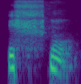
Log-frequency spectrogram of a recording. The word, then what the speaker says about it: Vishnu: Vishnu, the ish is cerebral sha. Vishnu tongue should be pointing upwards.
